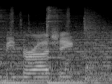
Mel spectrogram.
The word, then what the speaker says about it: Mitarashi: right into the hole mitarashi it's fine oh wow they actually pronounce the T in your name is something I don't do ever a katana excellent can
